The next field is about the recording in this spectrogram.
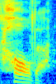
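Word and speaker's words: Huldah: um to the prophet i guess it's pronounced halda h-u-l-d-a it says who is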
